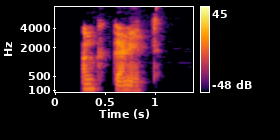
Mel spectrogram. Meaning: arithmetic
- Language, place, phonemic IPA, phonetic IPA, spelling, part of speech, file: Hindi, Delhi, /əŋk.ɡə.ɳɪt̪/, [ɐ̃ŋk̚.ɡɐ.ɳɪt̪], अंकगणित, noun, LL-Q1568 (hin)-अंकगणित.wav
